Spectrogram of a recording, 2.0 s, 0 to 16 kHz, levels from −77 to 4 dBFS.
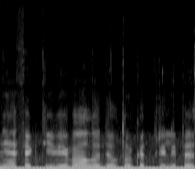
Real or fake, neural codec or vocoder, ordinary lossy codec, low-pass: real; none; Opus, 24 kbps; 14.4 kHz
